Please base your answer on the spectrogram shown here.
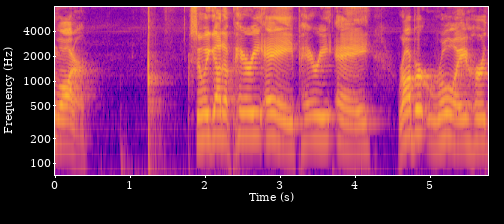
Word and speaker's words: Perrier: back to me but parry air Perrier / what is it it's odd to me that it's spelled that way and people tell me that I'm wrong it's Perrier so if it's Perrier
